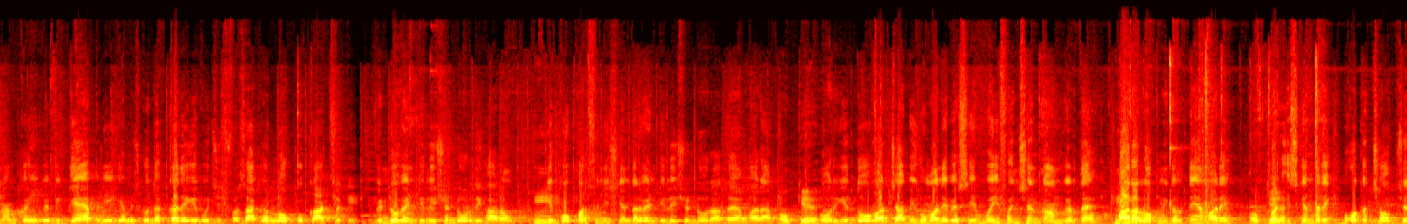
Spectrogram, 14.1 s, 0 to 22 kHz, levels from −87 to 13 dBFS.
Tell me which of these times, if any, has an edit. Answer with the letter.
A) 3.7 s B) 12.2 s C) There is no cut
A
